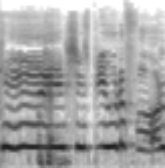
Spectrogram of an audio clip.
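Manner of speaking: play-acted weepy, tearful, very high-pitched voice. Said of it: "'cause I'm crying".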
